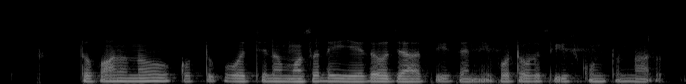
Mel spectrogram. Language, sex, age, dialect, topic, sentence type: Telugu, male, 51-55, Utterandhra, agriculture, statement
